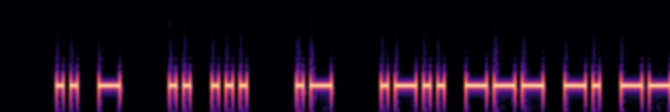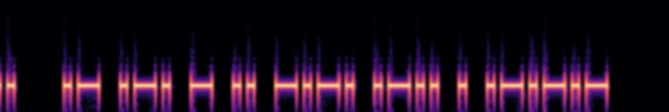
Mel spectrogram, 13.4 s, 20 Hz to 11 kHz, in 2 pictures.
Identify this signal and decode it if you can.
Morse code, heard as a keyed tone, about 17 wpm, 700 Hz. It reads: IT IS A LONG ARTICLE.
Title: Sentences from Top 1000 Words - Review Part 5 - 17wpm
